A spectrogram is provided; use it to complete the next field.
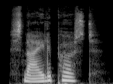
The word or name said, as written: sneglepost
